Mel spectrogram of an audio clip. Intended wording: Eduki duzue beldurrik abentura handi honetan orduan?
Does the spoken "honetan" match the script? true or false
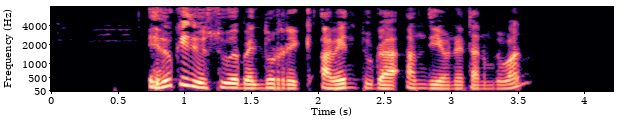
true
